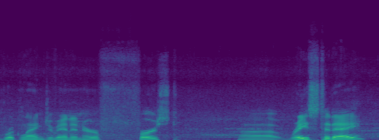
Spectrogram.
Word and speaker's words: Langevin: How do you pronounce it? Brooke Langevin? Langevin.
